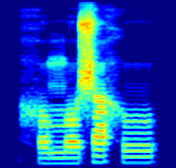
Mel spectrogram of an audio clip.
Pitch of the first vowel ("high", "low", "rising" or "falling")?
low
